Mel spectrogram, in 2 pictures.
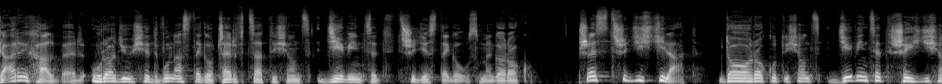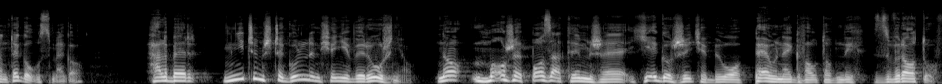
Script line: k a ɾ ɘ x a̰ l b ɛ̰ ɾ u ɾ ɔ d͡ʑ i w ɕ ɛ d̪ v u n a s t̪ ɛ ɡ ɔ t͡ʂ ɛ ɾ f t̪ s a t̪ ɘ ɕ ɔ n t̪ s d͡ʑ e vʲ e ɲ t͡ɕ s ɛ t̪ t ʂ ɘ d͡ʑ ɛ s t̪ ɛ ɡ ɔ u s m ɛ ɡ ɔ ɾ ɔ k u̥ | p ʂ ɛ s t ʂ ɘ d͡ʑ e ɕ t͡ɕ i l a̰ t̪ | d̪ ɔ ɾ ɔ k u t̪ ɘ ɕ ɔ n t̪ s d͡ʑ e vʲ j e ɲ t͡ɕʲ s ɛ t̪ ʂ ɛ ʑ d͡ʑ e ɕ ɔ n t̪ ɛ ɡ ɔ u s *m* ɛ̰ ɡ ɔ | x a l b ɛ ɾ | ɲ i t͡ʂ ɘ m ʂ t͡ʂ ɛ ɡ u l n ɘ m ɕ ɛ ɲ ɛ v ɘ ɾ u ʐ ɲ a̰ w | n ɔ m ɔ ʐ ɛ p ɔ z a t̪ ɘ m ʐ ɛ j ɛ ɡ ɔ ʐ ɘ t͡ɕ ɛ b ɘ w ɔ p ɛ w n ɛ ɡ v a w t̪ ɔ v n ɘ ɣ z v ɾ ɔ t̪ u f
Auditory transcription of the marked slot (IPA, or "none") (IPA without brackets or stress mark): m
